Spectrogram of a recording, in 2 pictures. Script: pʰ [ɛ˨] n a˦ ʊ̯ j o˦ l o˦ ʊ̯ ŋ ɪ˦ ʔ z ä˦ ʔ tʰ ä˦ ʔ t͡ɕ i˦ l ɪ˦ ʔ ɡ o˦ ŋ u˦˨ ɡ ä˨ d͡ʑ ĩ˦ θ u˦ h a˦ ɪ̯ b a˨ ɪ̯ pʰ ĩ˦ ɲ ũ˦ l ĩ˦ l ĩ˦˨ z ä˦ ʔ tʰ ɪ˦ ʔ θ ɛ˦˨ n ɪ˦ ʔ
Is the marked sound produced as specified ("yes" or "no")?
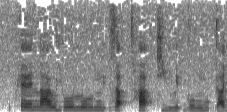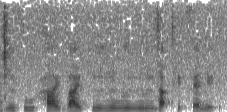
yes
